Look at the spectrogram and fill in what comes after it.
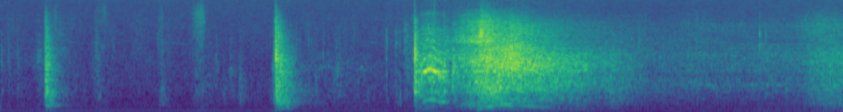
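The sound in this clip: A couple of sharp knocks, then a pickup truck engine starts with a sudden roar, revs briefly and fades as the truck drives away, leaving a low rumble.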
